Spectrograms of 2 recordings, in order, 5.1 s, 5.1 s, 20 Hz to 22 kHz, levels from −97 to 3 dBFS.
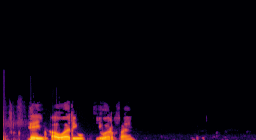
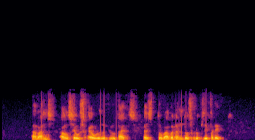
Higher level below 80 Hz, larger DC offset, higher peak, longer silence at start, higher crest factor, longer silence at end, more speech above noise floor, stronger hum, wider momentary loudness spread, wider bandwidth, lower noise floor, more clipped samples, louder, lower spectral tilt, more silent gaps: about the same, -52 dBFS vs -50 dBFS; neither; about the same, 0 dBFS vs -2 dBFS; second, 0.05 s vs 0.65 s; about the same, 20 dB vs 16 dB; first, 2.5 s vs 0.7 s; first, 66 dB vs 56 dB; neither; first, 14 LU vs 6 LU; second, 5.8 kHz vs 7.6 kHz; first, -81 dBFS vs -73 dBFS; neither; about the same, -17 LUFS vs -18 LUFS; first, -10 dB/octave vs -6 dB/octave; neither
